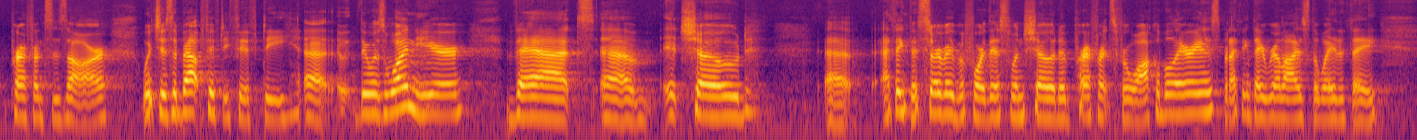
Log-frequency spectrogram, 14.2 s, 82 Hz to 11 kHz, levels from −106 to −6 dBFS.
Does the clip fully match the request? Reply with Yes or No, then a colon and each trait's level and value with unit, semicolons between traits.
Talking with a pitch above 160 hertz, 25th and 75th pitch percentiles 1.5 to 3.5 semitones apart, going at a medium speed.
Yes: medium, 185 Hz; average, 2.8 semitones; average, 165 wpm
